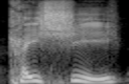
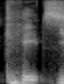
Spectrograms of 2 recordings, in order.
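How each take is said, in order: First: The second word ends in an 'ee' sound. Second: The second word ends in a 'th' sound.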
